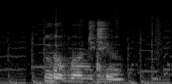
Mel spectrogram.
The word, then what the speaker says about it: Ubuntu: Ubuntu and this speaker most probably will let us hear how you say how you pronounce it. So, let's try to hear it. Ubuntu Okay, I'm pretty close to it.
